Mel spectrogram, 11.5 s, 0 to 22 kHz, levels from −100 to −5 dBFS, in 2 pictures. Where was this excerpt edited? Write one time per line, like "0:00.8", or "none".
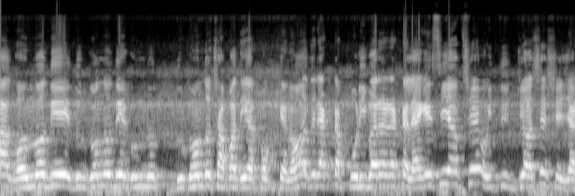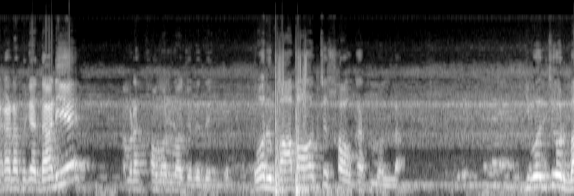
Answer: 0:03.0
0:08.1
